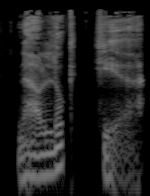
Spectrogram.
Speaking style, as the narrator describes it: he said, lowering his voice

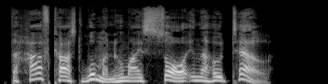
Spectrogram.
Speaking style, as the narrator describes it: I cried

